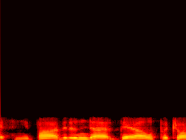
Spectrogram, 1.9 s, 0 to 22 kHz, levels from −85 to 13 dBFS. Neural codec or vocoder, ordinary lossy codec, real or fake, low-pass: codec, 24 kHz, 0.9 kbps, WavTokenizer, small release; Opus, 64 kbps; fake; 3.6 kHz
